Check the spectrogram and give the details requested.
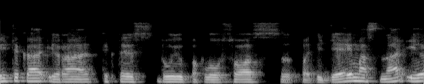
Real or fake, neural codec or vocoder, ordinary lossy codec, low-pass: fake; codec, 16 kHz, 16 kbps, FreqCodec, smaller model; Opus, 32 kbps; 7.2 kHz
